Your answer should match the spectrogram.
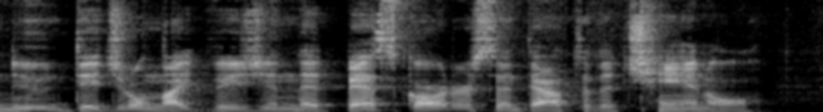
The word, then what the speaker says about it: Bestguarder: video on some new digital night vision that best Carter sent out to the channel that is how you pronounce their name and they actually have a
